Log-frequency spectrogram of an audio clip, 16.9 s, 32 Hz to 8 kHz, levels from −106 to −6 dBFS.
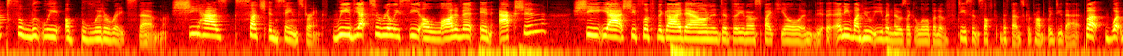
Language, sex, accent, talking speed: English, female, American, 185 wpm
